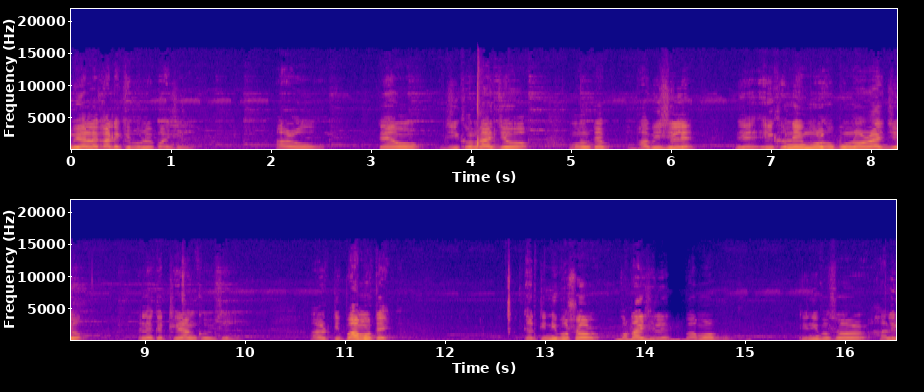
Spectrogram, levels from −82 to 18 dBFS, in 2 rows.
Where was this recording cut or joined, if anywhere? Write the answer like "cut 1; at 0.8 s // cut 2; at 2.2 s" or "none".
cut 1; at 14.1 s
